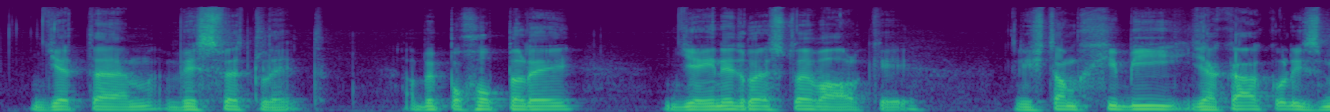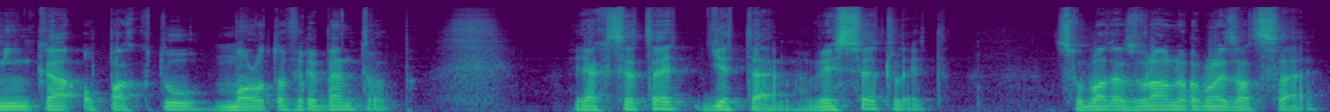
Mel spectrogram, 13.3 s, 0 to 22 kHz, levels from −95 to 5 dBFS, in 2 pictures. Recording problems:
none

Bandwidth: 16.5 kHz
